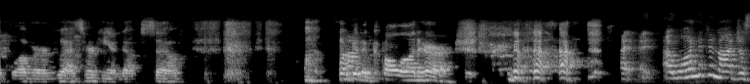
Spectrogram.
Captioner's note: laughs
